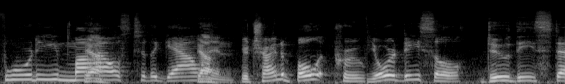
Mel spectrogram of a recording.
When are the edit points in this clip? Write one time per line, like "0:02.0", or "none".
0:02.4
